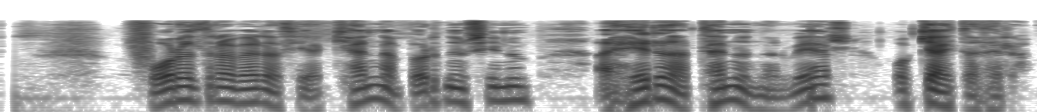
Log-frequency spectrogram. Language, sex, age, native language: Icelandic, male, 60-69, Icelandic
